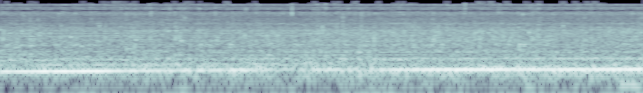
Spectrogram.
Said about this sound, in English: Agora botou todos os ingredientes molhados e vamos bater.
